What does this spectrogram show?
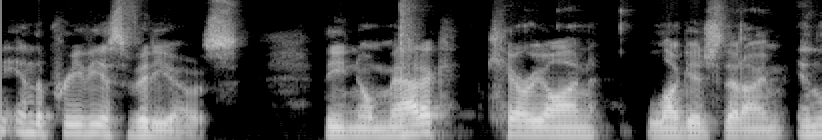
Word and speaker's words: Nomatic: Today, I want to talk about the toiletry bag from Nomatic. Now, people have been asking, how do you spell that? Nomatic. And so instead of nomadic, it's nomatic, right?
